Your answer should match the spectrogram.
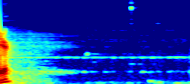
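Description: A man says one short word, then quiet room tone with a faint steady high hum and a single faint computer mouse click near the end.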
